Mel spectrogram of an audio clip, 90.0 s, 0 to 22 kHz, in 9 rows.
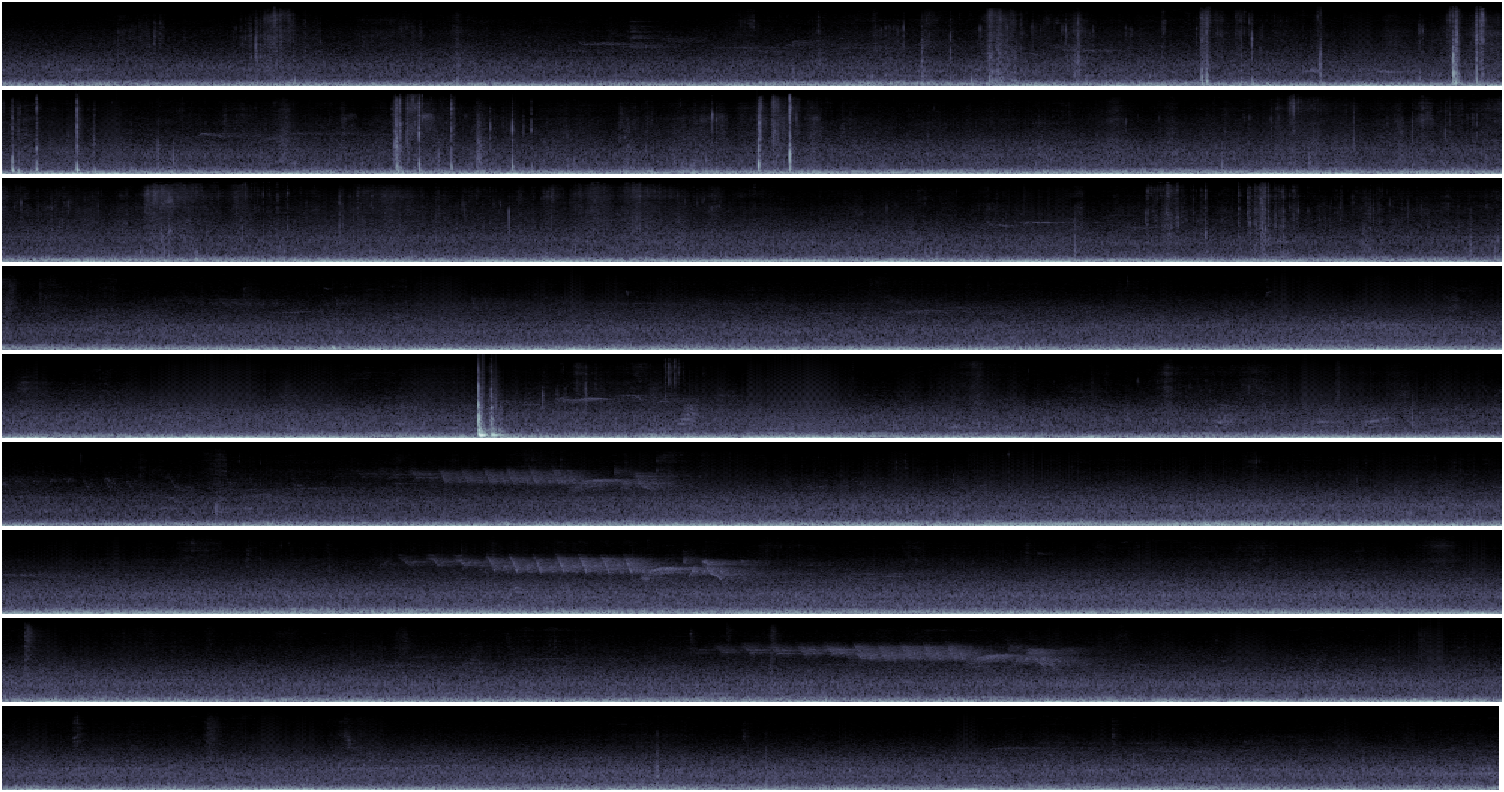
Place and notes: {"title": "Kidričeva ulica, Nova Gorica, Slovenija - Naključen posnetek ob bloku na Kidričevi", "date": "2017-06-07 11:07:00", "description": "Kicking a cone.\nRecorded with H5n + AKG C568 B", "latitude": "45.95", "longitude": "13.65", "altitude": "107", "timezone": "Europe/Ljubljana"}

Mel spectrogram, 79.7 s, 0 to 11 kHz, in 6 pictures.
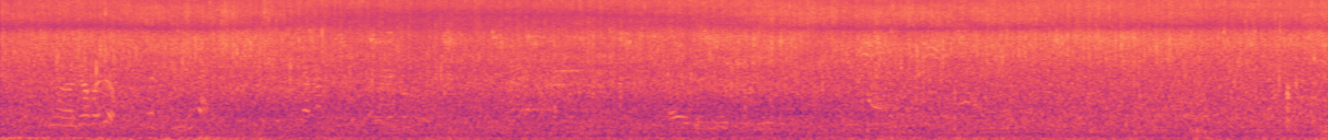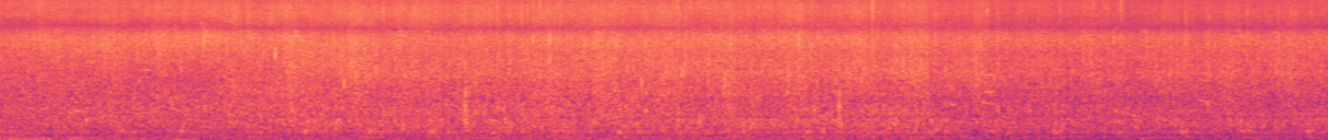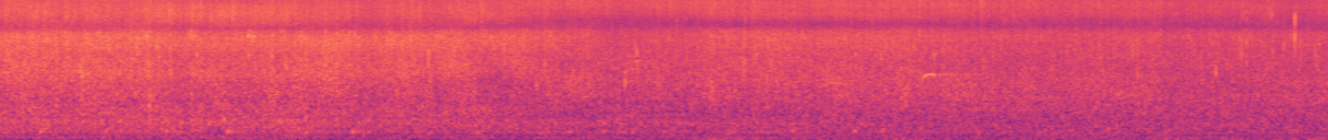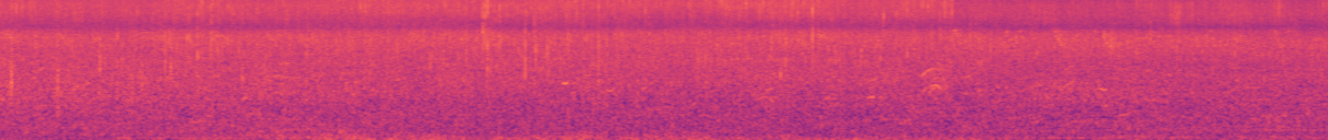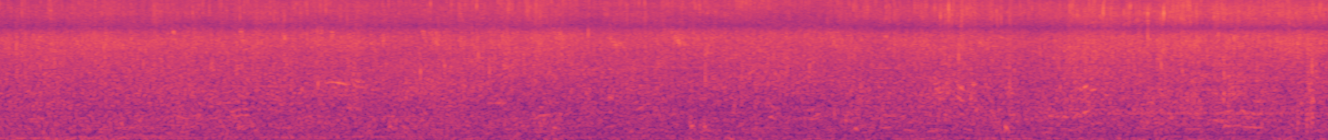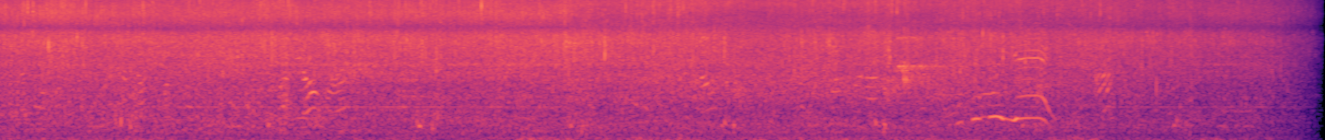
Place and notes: {"title": "paris, rue brisemiche, jean tinguely fountain", "date": "2009-07-02 14:40:00", "description": "art fountain with moving objects by swiss machine artist jean tinguely\ninternational soundmap : social ambiences/ listen to the people in & outdoor topographic field recordings", "latitude": "48.86", "longitude": "2.35", "altitude": "50", "timezone": "Europe/Berlin"}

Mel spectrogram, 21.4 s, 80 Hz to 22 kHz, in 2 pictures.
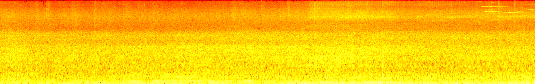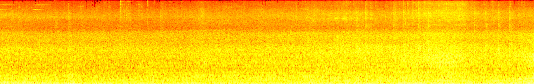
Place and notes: {"title": "Taoyuan, Taiwan - Place the morning", "date": "2013-09-11 07:30:00", "description": "Square in front of the station, Sony PCM D50 + Soundman OKM II", "latitude": "24.99", "longitude": "121.31", "altitude": "102", "timezone": "Asia/Taipei"}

